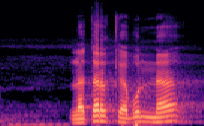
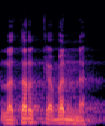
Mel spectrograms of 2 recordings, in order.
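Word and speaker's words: لَتَرْكَبُنَّ: Untuk ayat ini ada dua bacaan, la tarkabunna, dan ada juga yang membacanya dengan la tarkabanna. Tapi yang kita dapatkan di dalam mushaf itu la tarkabunna.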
